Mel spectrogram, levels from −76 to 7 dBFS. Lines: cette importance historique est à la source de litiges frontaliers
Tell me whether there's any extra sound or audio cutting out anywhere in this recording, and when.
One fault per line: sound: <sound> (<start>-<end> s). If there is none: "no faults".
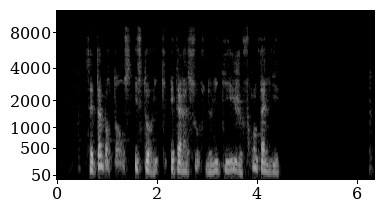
no faults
